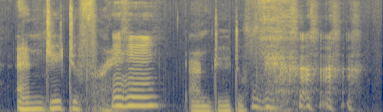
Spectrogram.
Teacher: you got to be airy. You got to be breathy.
